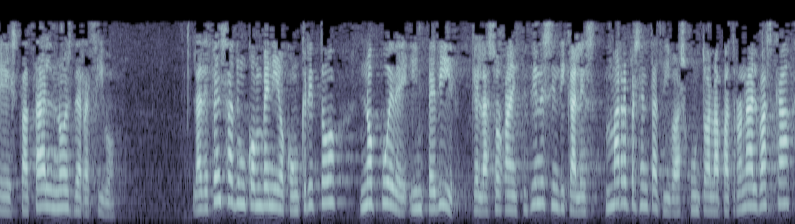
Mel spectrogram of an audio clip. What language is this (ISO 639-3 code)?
spa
